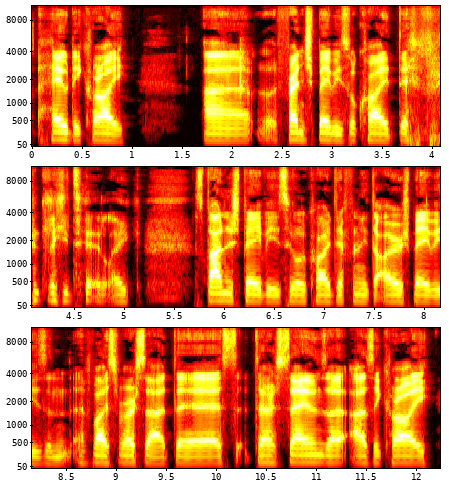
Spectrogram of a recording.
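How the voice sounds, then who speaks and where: A man's voice: medium pitch, smooth, dry recording, studio quality. A man co-hosting a casual comedic podcast, talking in a rambling, irreverent way with many restarted sentences. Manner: joking, irreverent. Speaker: podcast co-host.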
